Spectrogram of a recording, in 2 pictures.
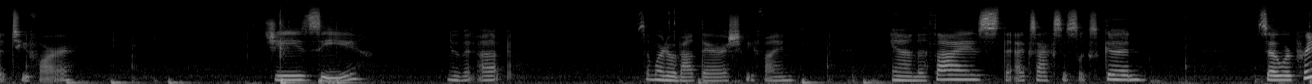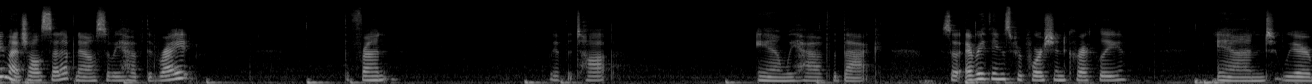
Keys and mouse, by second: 0.3-0.7 shift+middle drag, 1.4 shift+middle click, 2.8 g, 8.4 shift+middle click, 11.9 middle click, 14.7 shift+middle click, 18.4 `, 20.4 `, 22.8 Tab, 25.2 alt+z, 25.6-26.1 drag, 26.1-26.2 middle drag.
